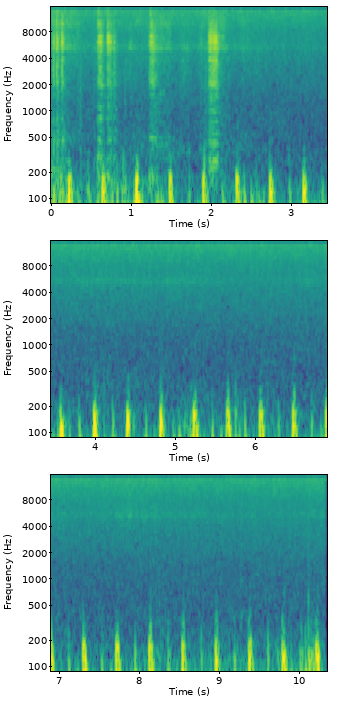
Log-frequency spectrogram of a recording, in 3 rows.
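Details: Heart sounds: steady, regular low thumps at about 140 per minute, a fast heartbeat, with some rustling at the start.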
